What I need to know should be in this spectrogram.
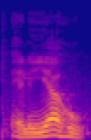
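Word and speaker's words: אליהו: más sobresalientes sin duda el nombre de elías viene de una palabra hebrea que se pronuncia eliyahu y quiere decir mi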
